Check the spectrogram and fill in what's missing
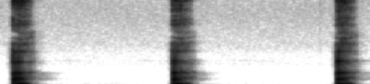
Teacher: You barely push any air out. · Term: the schwa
